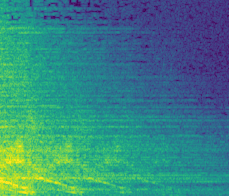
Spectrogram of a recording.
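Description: The fading tail at the end of a rock song: a repeating echo of falling-pitch sweeps, about five a second, each fainter than the last, dying away about a second in.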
